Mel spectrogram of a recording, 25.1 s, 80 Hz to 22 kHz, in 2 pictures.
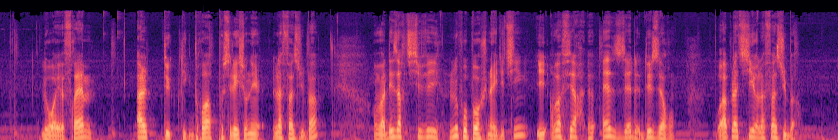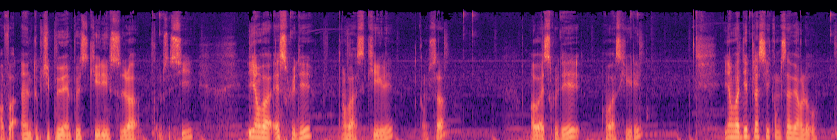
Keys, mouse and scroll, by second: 0.2 Tab, 2.1 alt+right click, 6.2 o, 9.5 s, 12.9 s, 15.8-16.6 shift+scroll down 1, 16.6 e, 17.9 s, 20.8 e, 22.8 middle click, 23.7-24.3 scroll up 2, 24.3-25.1 drag.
